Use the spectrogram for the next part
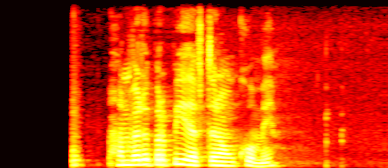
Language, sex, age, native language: Icelandic, female, 30-39, Icelandic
